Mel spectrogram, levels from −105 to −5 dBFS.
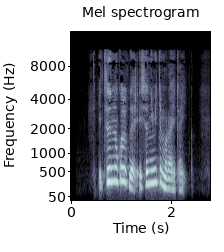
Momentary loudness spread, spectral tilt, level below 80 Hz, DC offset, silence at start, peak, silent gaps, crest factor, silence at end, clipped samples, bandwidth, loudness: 16 LU; -5 dB/octave; -80 dBFS; under 0.1%; 0.55 s; -10 dBFS; none; 16 dB; 0.55 s; under 0.1%; 11.5 kHz; -25 LUFS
